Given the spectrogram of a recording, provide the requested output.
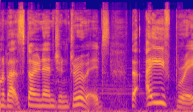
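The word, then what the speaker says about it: Avebury: Stone engine Druids the a BRI you don't pronounce the v in a BRI and I've been calling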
